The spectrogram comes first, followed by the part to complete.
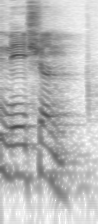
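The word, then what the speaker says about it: nation: जैसे TION, TION जैसे नेशन, आप देखें नेशन की स्पेलिंग में ने और शन, ये शन का साउंड निकलता है।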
